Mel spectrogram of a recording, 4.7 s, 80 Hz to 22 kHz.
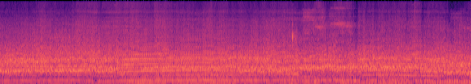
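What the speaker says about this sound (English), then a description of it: "Make that engine scream." Race car engine screaming at high revs in Need for Speed Underground 2, a steady loud drone with shifting pitch and tire squeal running throughout, no talking.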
